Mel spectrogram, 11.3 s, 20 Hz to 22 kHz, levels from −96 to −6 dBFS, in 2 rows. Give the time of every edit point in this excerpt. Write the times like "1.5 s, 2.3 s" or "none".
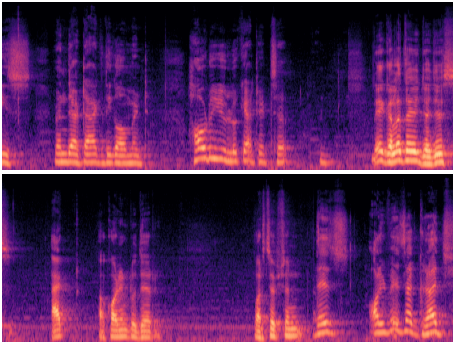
9.5 s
